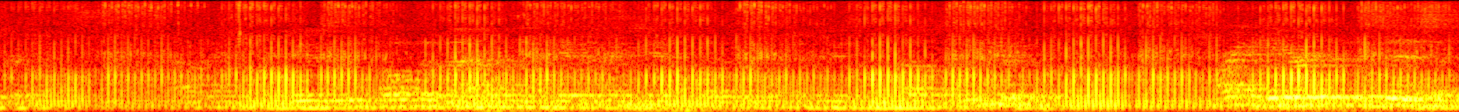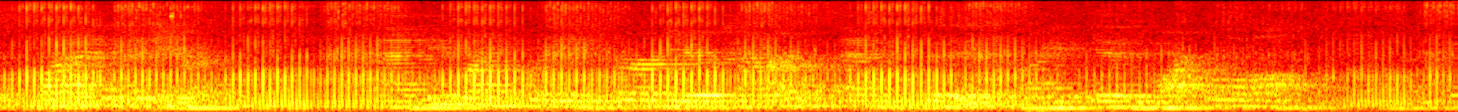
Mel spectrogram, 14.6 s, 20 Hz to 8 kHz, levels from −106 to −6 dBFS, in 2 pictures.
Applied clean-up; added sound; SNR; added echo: none; Purr; 1 dB; reverberation time 1.3 s.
